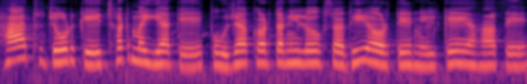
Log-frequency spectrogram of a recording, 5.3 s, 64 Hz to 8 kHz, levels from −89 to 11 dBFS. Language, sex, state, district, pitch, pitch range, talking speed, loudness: Bhojpuri, female, Uttar Pradesh, Gorakhpur, 210 Hz, 195-225 Hz, 160 wpm, -19 LUFS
